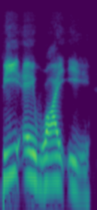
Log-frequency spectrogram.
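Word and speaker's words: Baye: butchering that first name it's spelled b-a-y-e Bay in Dongo n-d-o-n-g-o so last name sounds right yeah unless the end is silent it's just Dongo that is also a possible that's also a possibility so who knows I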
